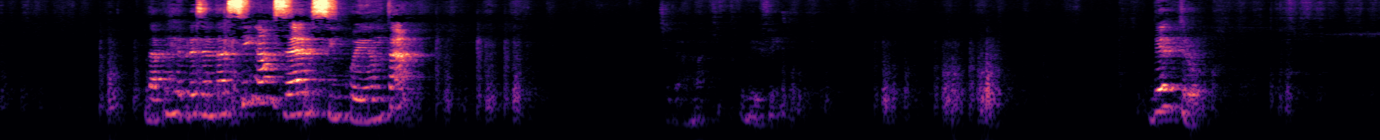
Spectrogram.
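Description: A young woman speaks clearly and calmly, close by.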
